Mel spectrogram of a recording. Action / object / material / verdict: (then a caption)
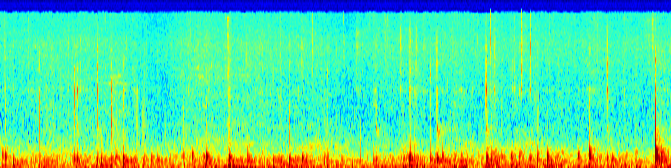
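tap / small soap bar tapped with acrylic nails / soap / none. A small, solid cylindrical bar of soft pink soap shaped like a swirl candy, with a spiral top, is tapped and scratched on that spiral top by long pink acrylic nail tips. Many quick, dull taps mix with soft scratching over a low, steady background hum, staying quiet and close throughout.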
